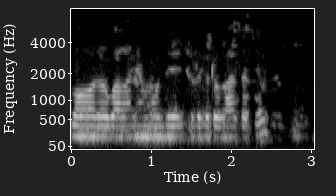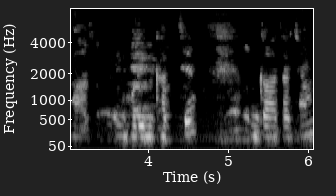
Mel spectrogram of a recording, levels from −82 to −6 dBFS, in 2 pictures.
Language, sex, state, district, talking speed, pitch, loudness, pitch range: Bengali, female, West Bengal, Malda, 150 wpm, 185 Hz, -33 LUFS, 185-210 Hz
